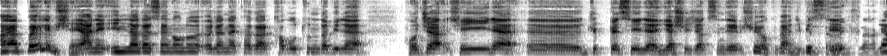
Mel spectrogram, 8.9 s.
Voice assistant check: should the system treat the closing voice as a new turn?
No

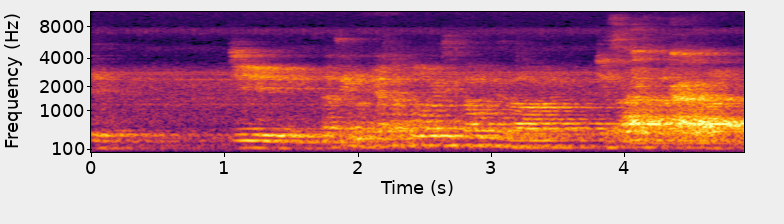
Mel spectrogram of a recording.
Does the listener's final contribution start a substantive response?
Yes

